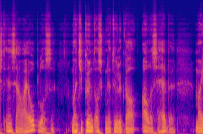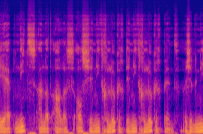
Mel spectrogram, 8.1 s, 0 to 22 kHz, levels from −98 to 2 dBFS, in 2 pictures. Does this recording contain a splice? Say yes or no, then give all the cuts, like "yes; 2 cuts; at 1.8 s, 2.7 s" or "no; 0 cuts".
yes; 2 cuts; at 2.1 s, 6.6 s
